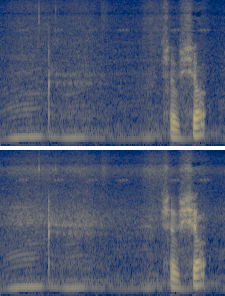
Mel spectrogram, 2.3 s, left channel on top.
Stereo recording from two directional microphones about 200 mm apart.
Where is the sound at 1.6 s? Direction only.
20° left (ahead or behind).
